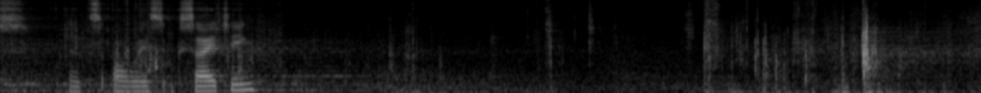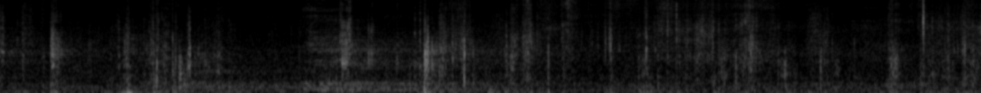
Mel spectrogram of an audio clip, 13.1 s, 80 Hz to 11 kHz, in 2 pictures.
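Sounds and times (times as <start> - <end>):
paper rustling: 2.4 - 13.0.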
